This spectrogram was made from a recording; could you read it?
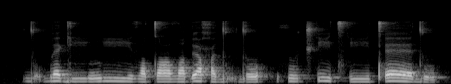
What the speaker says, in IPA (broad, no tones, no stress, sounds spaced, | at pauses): d o̰ b ɛ ɡ iː ŋ iː ð ʏ tˤ ʏː ðˤ ɛ ɗ ə ħ ə d ṵ d o | θ u t͡ʃʼ i t͡sʼ iː tʼ ɛː d u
